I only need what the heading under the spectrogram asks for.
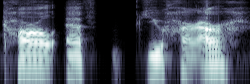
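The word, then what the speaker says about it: Carl F. Bucherer: I was using Google to find it, and I guess they're called Carl F. Bucher.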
